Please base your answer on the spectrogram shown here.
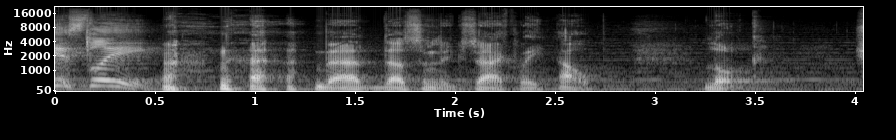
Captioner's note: laughs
